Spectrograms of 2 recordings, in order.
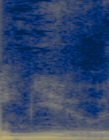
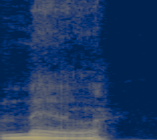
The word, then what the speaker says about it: mu: But the problem with that is the Greek letters pronounced mu. It's not moo.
